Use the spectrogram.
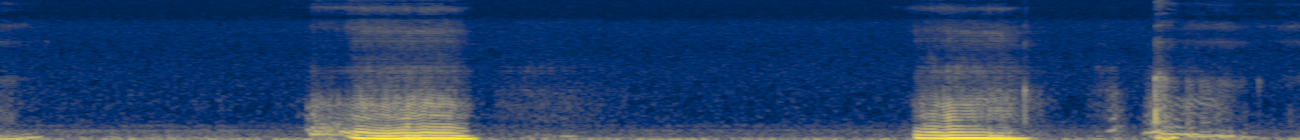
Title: Snoring loud & clear like a real tiered mom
